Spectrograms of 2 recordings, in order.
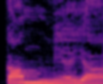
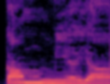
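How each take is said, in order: No difference in how they are said.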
